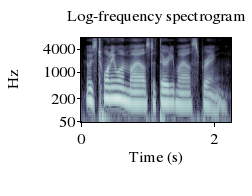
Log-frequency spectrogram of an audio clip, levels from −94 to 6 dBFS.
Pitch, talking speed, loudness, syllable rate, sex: 160 Hz, 240 wpm, -17 LUFS, 6.2 syllables/s, female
